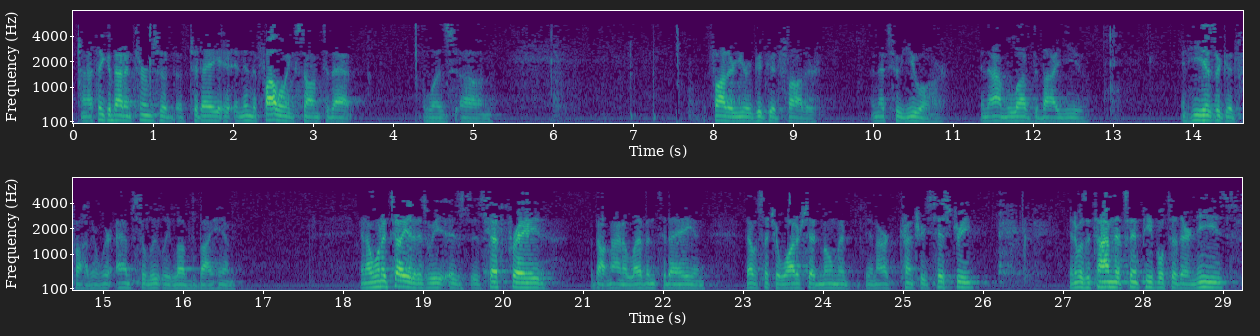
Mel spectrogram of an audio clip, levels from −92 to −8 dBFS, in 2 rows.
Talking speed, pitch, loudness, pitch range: 170 wpm, 110 Hz, -38 LUFS, 100-125 Hz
